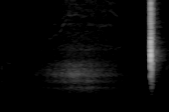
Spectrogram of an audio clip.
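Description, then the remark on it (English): A faint soft rustle, then one sharp, bright metallic clink as a new puppy named Simba moves about and rattles something. Otherwise quiet, with no talking. “if you guys hear the the clinking and clanking in the background, that's my dog Simba.”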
